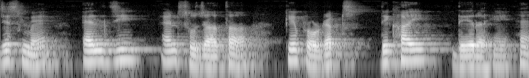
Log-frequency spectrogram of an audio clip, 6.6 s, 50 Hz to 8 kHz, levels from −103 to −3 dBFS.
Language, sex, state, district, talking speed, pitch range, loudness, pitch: Hindi, male, Rajasthan, Bikaner, 90 wpm, 115-155 Hz, -18 LUFS, 145 Hz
